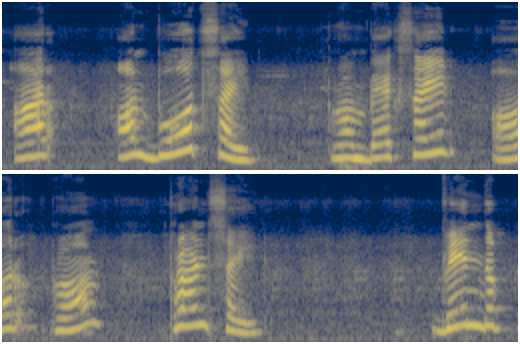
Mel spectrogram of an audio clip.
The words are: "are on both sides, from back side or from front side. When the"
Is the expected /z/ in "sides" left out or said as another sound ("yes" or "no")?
yes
